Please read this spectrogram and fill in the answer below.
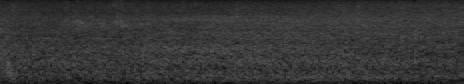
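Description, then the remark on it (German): A steady, broad wash of ocean surf rolls on without pause, a constant hiss of waves on the shore with no distinct individual breakers and no voices. “Das Meer?”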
